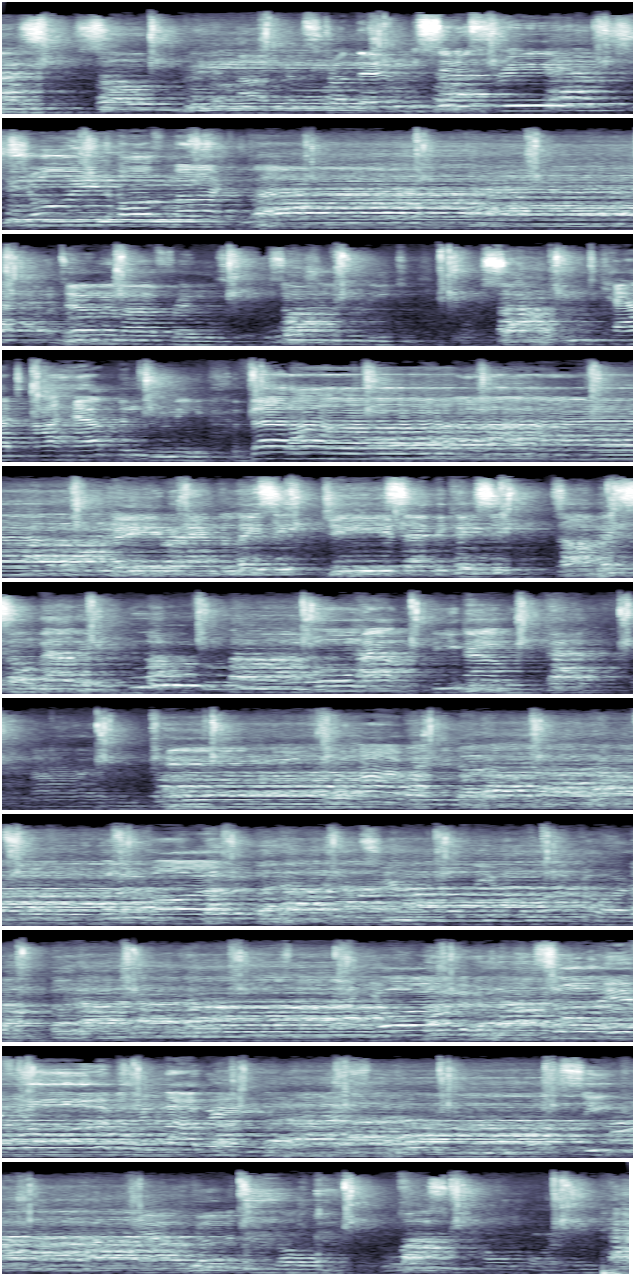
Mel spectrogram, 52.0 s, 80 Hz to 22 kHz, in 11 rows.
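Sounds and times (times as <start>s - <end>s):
male a cappella group singing: 0.0s - 52.0s
finger snaps: 0.2s - 5.5s, 7.0s - 10.5s, 11.1s - 16.3s, 21.0s - 26.1s, 26.7s - 30.1s, 32.4s - 32.6s, 38.0s - 41.3s, 49.1s - 52.0s.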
